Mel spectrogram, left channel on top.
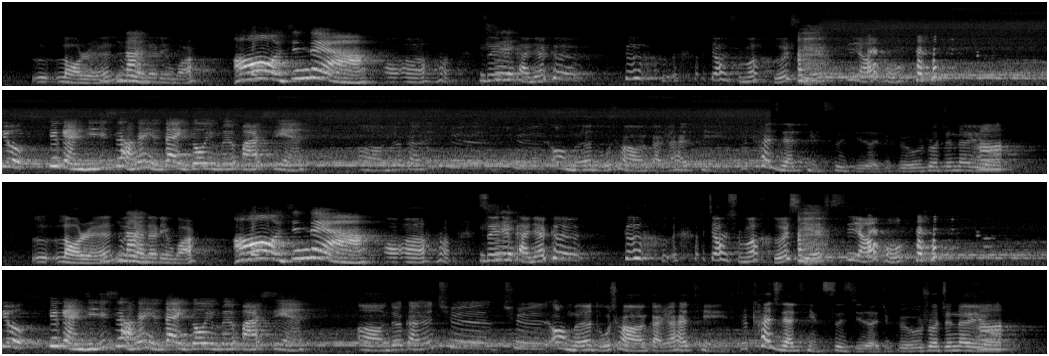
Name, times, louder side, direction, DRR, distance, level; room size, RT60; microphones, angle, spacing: voice 1, 0.3-2.0 2.4-2.6 3.8-4.5 4.8-5.8 6.2-9.1 9.8-9.9 14.0-20.4, right 5 dB, 50° right, 0.7 m, -29 dB
voice 2, 1.0-1.5 2.3-3.7 4.8-5.2 8.0-8.3 8.6-8.8 9.1-9.4 10.4-13.5 20.2-20.4, right 1 dB, 5° right, 0.5 m, -22 dB
sound 1, 8.1-18.2, left 3 dB, 40° left, 0.7 m, -34 dB
22.5 x 13.0 x 9.3 m
head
